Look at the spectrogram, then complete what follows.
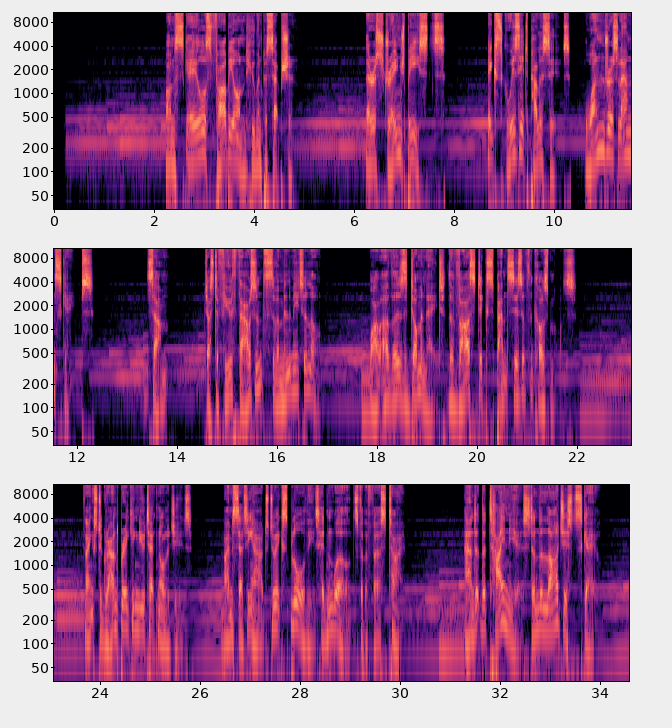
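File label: Documentary, audiobook narration; Hidden Worlds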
